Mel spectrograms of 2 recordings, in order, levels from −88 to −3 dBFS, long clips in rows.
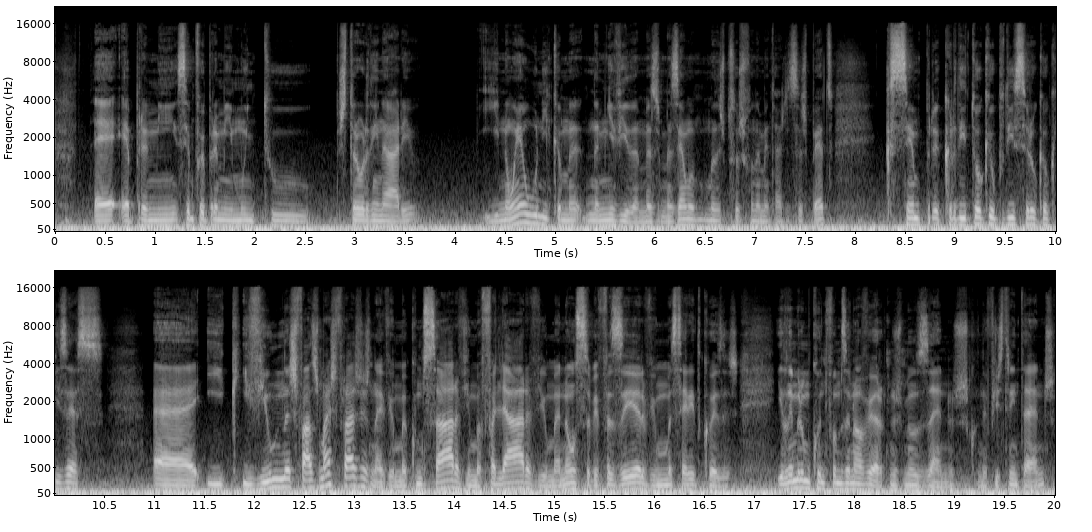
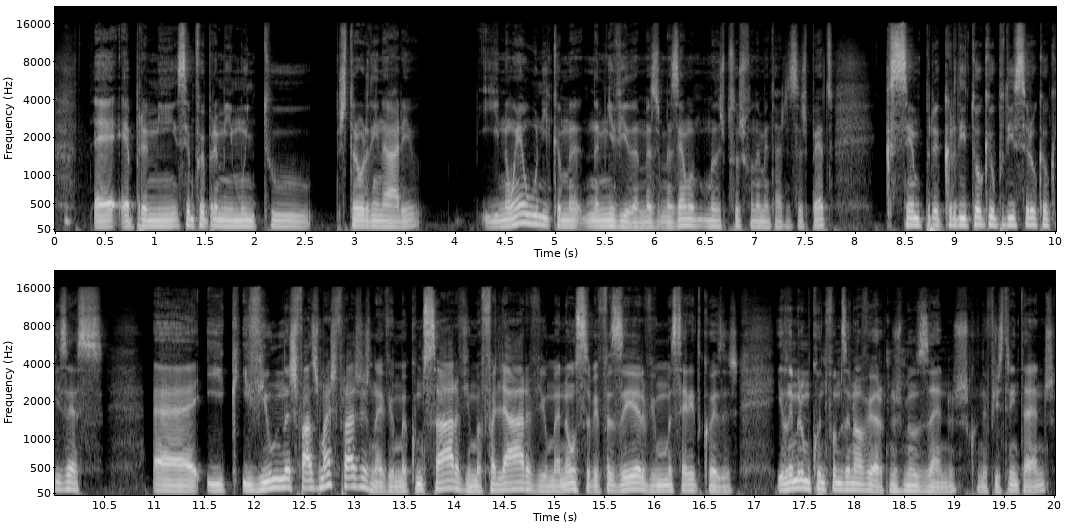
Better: second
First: low rumble; noticeable; throughout; 20 dB below the speech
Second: none

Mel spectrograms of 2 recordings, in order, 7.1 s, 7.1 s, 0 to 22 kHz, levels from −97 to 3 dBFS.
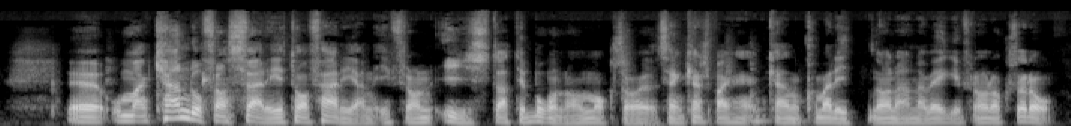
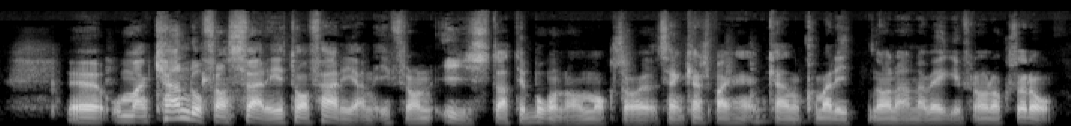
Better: first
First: none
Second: thin; somewhat; fading below 500 Hz

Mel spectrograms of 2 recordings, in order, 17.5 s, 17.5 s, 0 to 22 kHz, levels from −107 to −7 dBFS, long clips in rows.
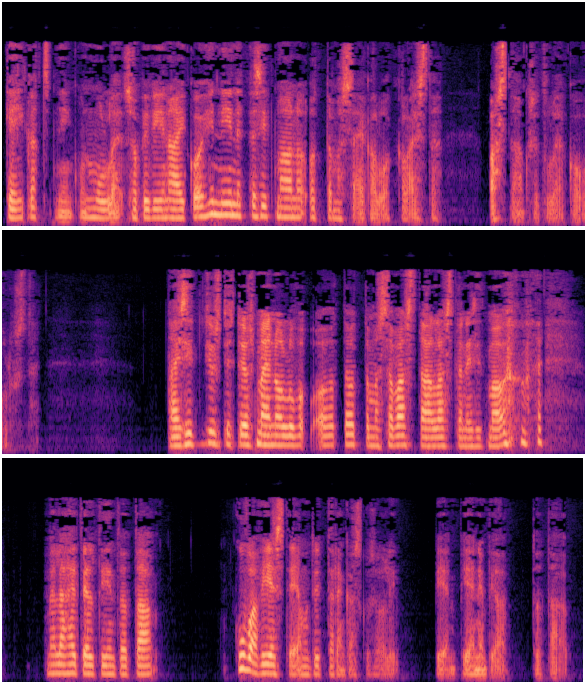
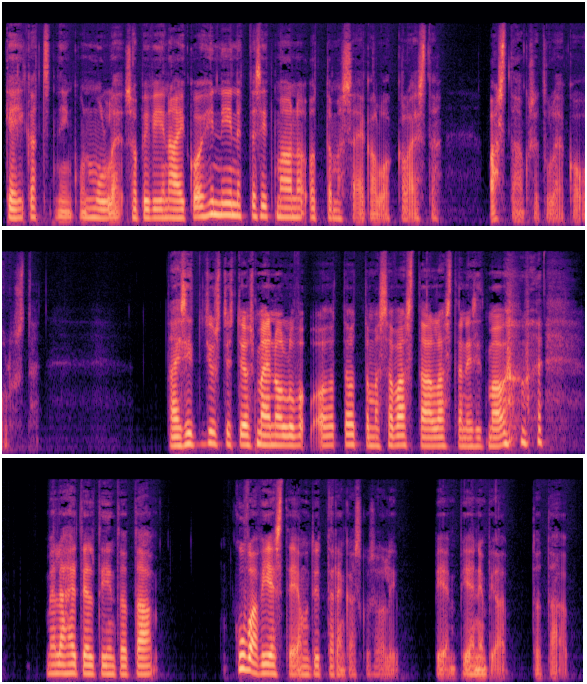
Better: second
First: garbled, watery; slightly; nothing above 10 kHz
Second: none

